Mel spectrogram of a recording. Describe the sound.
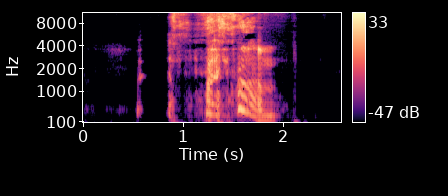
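A short burst of coughing: a couple of small catches, then two louder harsh coughs, the last trailing into a voiced, groaning sound before a faint final huff.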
